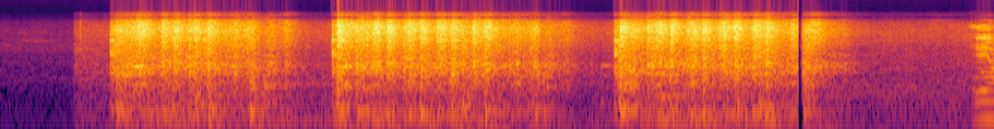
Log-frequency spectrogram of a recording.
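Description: A vehicle engine is cranked in three long bursts of rapid churning, each lasting over a second with short gaps between, loud and close, never catching or settling into an idle.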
